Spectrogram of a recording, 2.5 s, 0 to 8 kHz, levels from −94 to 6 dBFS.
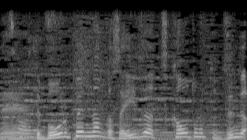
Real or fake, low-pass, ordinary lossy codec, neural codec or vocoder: real; 7.2 kHz; none; none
